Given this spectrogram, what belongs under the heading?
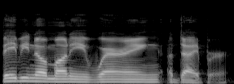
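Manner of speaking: ordinary talk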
